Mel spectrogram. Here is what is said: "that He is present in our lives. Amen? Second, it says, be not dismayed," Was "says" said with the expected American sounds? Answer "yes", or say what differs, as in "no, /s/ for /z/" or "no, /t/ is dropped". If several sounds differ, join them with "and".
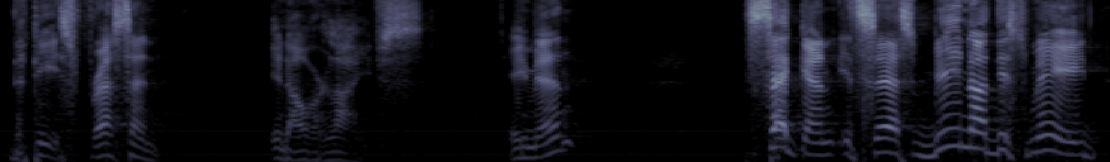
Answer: no, /s/ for /z/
